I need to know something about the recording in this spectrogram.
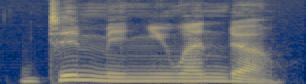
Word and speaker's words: diminuendo: Dominuendo is dimminuendo. Dimminuendo dimminuendo crescendo. It's technically to corre It is technically correct to pronounce multiples of crescendo as crescendi and multiples of diminuendo as diminuendi.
